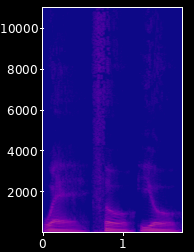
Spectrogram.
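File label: "wethoyo", concatenated syllables; Affixing experiment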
